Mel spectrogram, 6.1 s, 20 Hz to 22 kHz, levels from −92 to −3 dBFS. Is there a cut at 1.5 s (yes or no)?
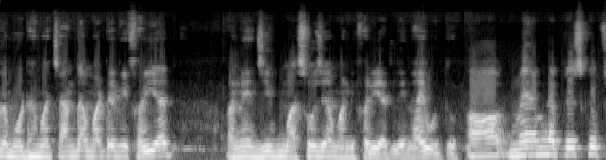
no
